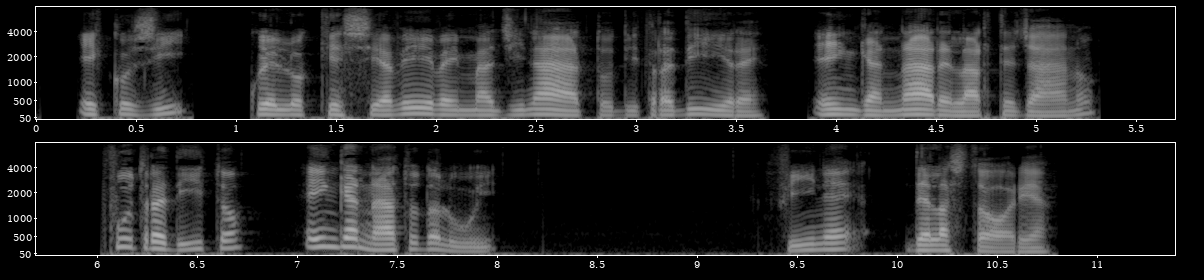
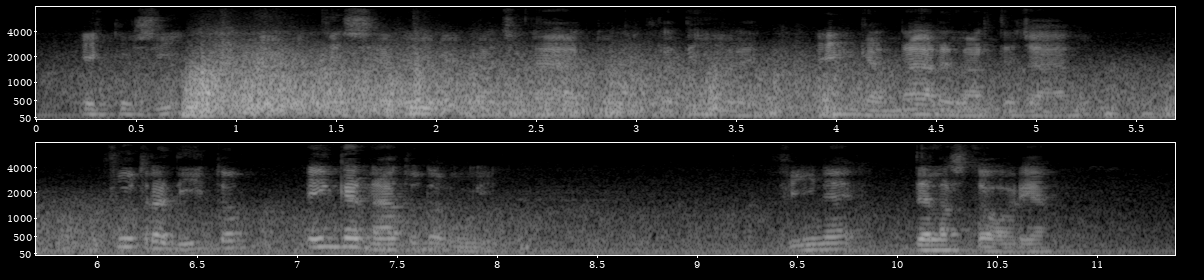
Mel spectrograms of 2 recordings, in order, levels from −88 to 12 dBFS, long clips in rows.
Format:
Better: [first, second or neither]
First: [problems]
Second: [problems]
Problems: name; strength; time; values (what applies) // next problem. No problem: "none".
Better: first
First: none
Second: background sound (Thunder); 4 dB above the speech // room echo; dies away in 0.3 s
